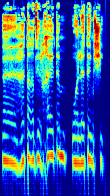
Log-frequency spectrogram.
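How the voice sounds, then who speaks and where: A woman voicing a mysterious ageless man with an Egyptian accent, who speaks in a calm, low, quietly menacing way. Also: fast, dry recording, studio quality, natural voice. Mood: eerie calm.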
